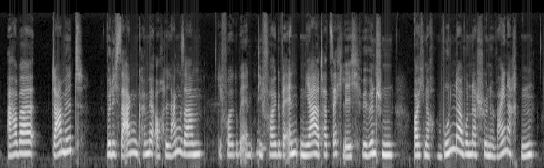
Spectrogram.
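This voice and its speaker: In a very clean recording with a silent background, a woman with an unremarkable speaking voice talks at a fairly slow pace, her pitch fairly high and her intonation fairly even. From eastern Germany, Leipzig. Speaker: student radio host. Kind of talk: casual chat; street interview. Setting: studio.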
